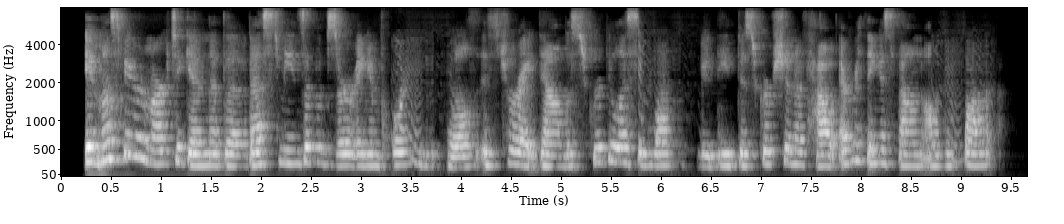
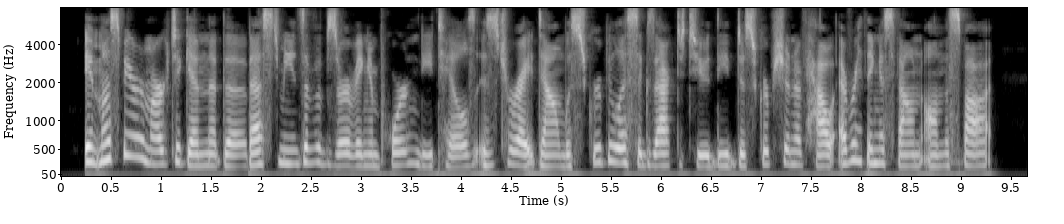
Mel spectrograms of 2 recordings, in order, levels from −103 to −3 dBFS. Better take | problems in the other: second | noise reduction (neural mask model DeepFilterNet 3)

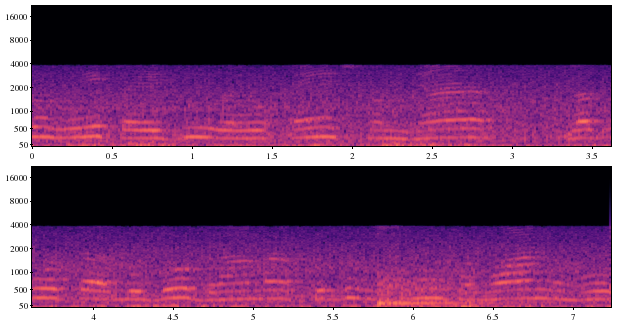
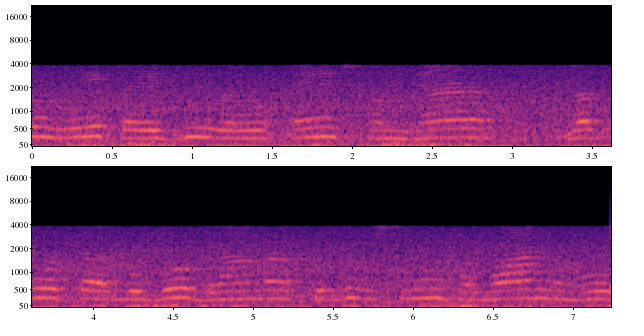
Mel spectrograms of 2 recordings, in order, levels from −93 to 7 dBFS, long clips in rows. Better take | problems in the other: second | background sound (Drum); 1 dB below the speech

